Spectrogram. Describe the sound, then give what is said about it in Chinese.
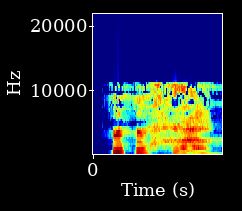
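A voice imitates a dad snoring as he falls asleep on a picnic blanket: two short, quick snorting breaths, then a longer wheezy exhale that slowly drops in pitch and fades out. “爸爸呼噜噜睡着了”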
